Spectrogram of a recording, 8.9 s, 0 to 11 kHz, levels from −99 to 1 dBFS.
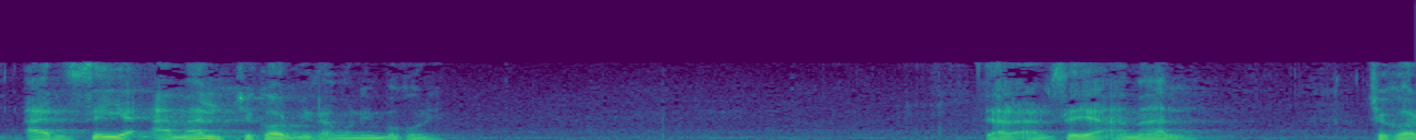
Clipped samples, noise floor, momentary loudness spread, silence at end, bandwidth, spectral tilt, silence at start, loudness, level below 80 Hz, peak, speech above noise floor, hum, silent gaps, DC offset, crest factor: under 0.1%; -61 dBFS; 13 LU; 0 s; 6.4 kHz; -6.5 dB/octave; 0 s; -30 LUFS; -62 dBFS; -12 dBFS; 32 dB; none; none; under 0.1%; 20 dB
